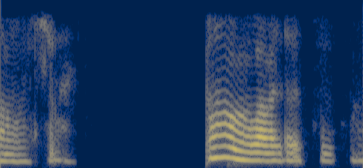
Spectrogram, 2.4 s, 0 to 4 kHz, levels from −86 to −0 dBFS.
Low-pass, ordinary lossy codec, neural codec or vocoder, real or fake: 3.6 kHz; none; codec, 24 kHz, 1.5 kbps, HILCodec; fake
